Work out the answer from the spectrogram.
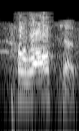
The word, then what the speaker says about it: Peralta: including White Cap players that I am to pronounce his name Peralta p e r a l ta a squibber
